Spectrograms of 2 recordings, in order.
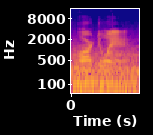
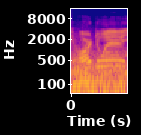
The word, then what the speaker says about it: Ardoin: And it might look like Ardoin, and but it's pronounced Ardoin. Now there's not too many variations that I know of, but pretty much if you say Ardoin, you're probably going to be okay.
